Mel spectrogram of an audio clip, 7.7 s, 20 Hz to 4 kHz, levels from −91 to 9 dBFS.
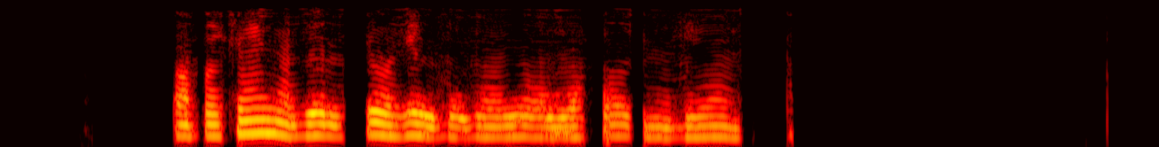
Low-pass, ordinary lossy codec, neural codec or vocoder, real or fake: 3.6 kHz; MP3, 32 kbps; codec, 44.1 kHz, 1.7 kbps, Pupu-Codec; fake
